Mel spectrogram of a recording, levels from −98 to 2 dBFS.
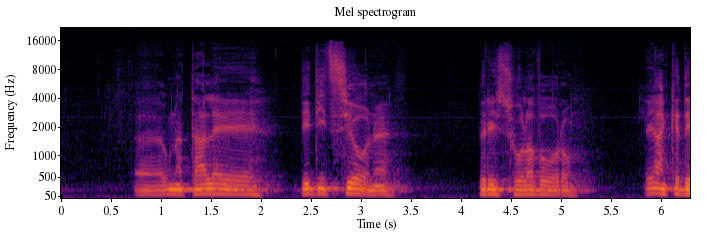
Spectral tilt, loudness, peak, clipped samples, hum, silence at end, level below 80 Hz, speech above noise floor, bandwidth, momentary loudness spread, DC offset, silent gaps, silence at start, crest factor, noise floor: -5.5 dB/octave; -37 LUFS; -16 dBFS; under 0.1%; none; 0 s; -66 dBFS; 38 dB; 16 kHz; 13 LU; under 0.1%; none; 0.75 s; 20 dB; -73 dBFS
